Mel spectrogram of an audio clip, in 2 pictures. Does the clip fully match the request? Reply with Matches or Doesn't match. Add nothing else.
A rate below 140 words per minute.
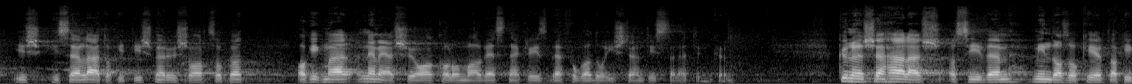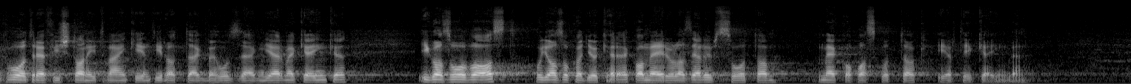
Matches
